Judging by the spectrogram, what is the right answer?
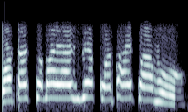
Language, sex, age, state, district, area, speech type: Bengali, female, 30-45, West Bengal, Darjeeling, urban, conversation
